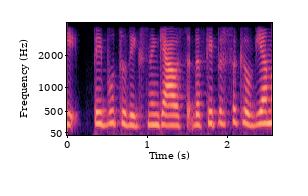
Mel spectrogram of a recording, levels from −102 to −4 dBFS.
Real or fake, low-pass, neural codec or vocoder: fake; 3.6 kHz; codec, 16 kHz, 0.3 kbps, FocalCodec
